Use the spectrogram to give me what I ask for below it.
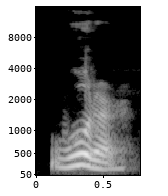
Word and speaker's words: water: talking fast, then you should modify it with R. For example, here, T is between two vowels, A and E. So it's going to be R. Water.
